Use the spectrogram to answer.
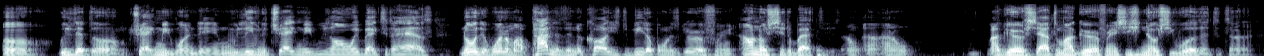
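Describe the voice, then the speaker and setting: A middle-aged man, a podcast guest, telling a story in a lively, slangy way, repeating himself and jumping high when excited. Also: fast talker. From Texas. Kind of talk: animated storytelling. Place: podcast studio.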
